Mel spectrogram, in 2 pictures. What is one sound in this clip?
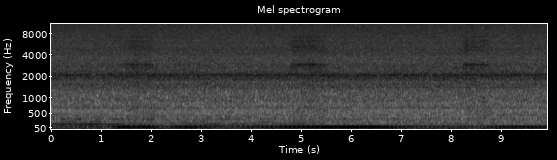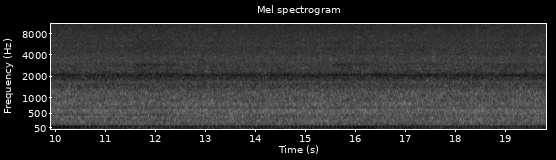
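A young woman speaks softly and close into a microphone.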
